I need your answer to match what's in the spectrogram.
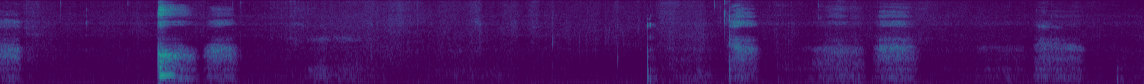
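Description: heavy breathing

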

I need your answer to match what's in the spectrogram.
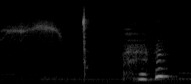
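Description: chirping

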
